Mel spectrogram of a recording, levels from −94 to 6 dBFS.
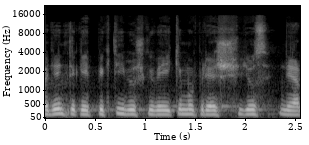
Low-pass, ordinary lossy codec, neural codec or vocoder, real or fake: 14.4 kHz; Opus, 32 kbps; none; real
